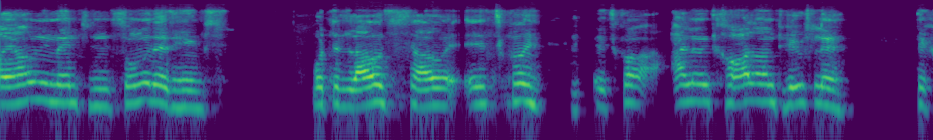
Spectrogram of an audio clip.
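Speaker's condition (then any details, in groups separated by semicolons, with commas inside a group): Cerebral palsy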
